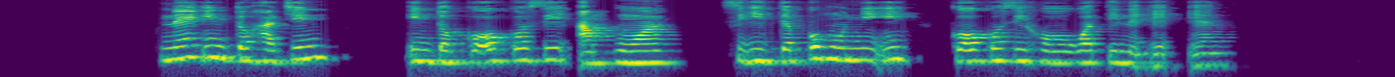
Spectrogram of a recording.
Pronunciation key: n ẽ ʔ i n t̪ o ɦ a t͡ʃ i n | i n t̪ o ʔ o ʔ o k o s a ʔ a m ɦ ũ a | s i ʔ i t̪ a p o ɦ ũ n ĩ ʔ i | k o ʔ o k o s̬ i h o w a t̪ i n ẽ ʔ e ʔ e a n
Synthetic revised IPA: n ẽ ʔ i n t̪ o ɦ a t͡ʃ i n | i n t̪ o k o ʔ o k o s i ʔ a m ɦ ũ a | s i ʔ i t̪ e p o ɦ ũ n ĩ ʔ i | k o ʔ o k o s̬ i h o w a t̪ i n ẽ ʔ e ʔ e a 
